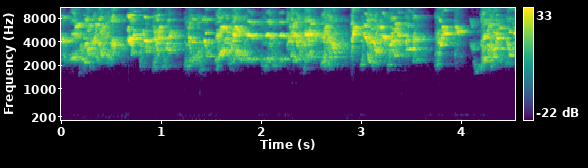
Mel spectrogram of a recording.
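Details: Lovebird singing loudly and without pause, a continuous stream of rasping, squeaky high chatter that rises and falls slightly in loudness.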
